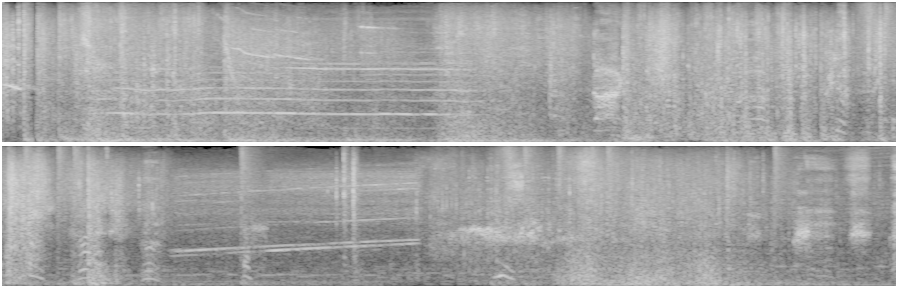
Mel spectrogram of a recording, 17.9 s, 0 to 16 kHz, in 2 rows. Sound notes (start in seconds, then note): 0.9 yelling; 5.9 grunting; 9.4 grunts, winces; 16.5 panting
